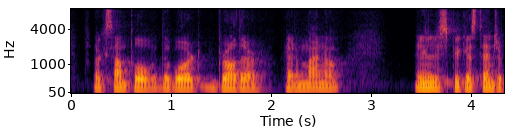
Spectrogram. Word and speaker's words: hermano: For example, the word brother, hermano. English speakers tend to pronounce hermano, hermano. No, no, never. The H is completely silent. We do not pronounce it.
